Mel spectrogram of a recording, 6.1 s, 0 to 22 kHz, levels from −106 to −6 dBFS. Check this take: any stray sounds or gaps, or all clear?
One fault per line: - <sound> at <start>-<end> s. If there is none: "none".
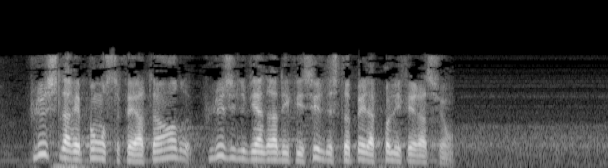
none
